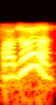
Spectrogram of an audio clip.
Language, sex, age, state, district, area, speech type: Nepali, female, 60+, West Bengal, Kalimpong, rural, conversation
